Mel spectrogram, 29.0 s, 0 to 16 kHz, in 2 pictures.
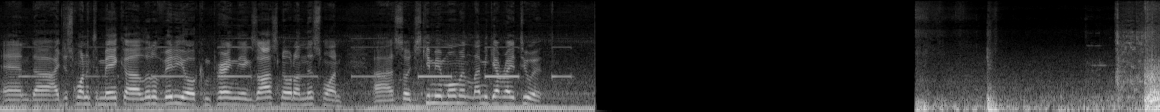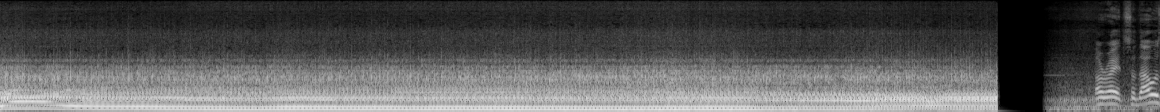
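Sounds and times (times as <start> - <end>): car engine starting and idling: 0.0 - 7.4, 13.6 - 27.0.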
